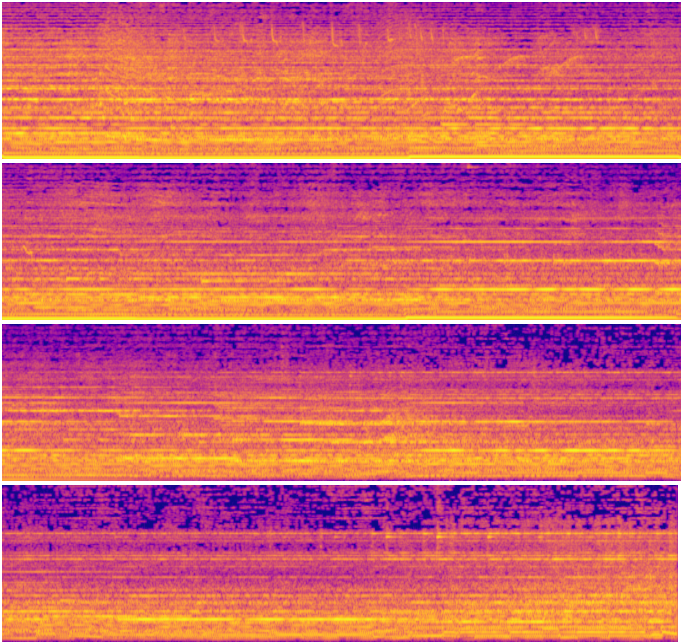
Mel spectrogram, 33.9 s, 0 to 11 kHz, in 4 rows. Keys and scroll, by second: 4.1 space.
